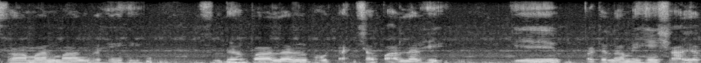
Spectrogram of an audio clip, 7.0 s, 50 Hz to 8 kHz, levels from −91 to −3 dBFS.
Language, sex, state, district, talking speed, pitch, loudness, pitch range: Hindi, male, Uttar Pradesh, Jalaun, 130 wpm, 115 Hz, -22 LUFS, 105-120 Hz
